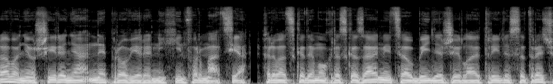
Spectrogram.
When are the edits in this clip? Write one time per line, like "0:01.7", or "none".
0:02.5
